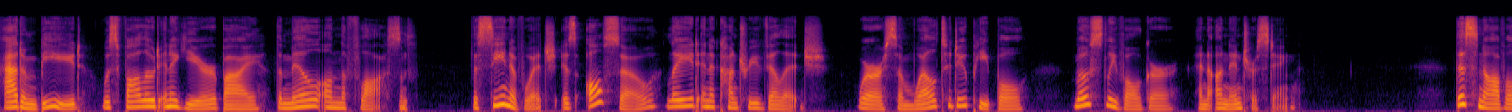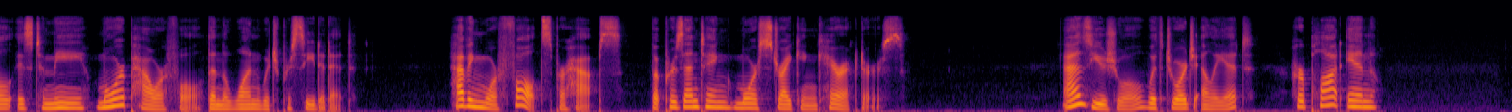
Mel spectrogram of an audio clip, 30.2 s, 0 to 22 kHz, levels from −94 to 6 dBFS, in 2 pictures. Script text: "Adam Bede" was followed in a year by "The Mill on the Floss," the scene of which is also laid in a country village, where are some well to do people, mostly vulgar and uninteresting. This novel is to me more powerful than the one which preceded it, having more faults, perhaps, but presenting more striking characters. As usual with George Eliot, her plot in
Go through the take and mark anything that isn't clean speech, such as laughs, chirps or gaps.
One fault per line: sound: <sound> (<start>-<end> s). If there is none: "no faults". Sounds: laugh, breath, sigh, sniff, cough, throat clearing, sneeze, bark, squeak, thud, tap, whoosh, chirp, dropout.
no faults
